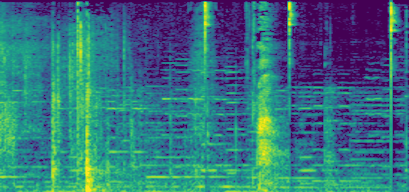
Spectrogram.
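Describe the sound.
A person at an office desk clipping fingernails with nail clippers: four or five sharp, crisp snaps at uneven intervals, with a faint murmur of voices and some rustling between the clicks.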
